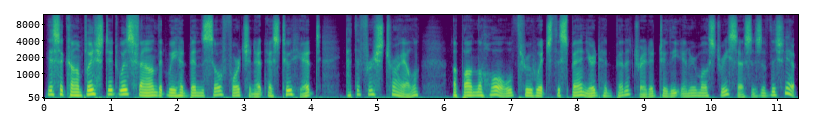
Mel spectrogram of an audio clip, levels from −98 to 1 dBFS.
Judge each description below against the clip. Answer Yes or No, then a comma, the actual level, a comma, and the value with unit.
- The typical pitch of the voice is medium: No, low, 120 Hz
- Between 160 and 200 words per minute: Yes, average, 180 wpm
